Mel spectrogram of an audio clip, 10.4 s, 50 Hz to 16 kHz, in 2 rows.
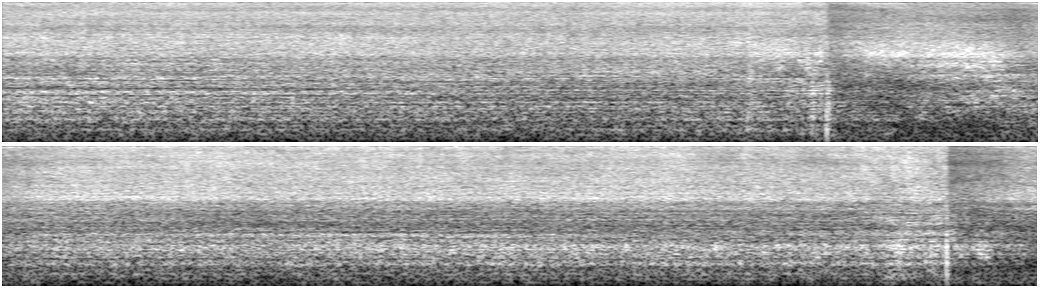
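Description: Plasma torch of a Tormach 1300PL CNC plasma table cutting metal plate: a steady, loud hiss, dipping briefly twice, about four and about five seconds in.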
